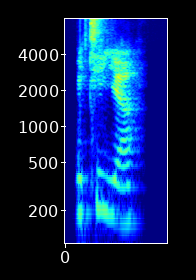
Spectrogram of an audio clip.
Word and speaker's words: Vitija: Vitija.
